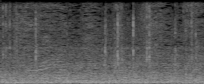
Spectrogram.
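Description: An aerosol spray can hisses.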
